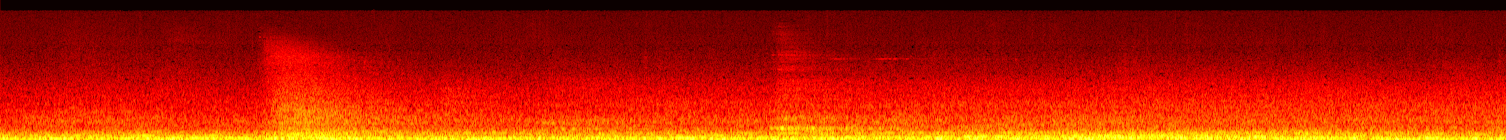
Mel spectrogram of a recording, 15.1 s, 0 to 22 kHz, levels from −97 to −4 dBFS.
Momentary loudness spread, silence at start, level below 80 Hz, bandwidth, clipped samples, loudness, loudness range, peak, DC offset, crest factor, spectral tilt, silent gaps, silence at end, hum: 4 LU; 0 s; -28 dBFS; 15 kHz; under 0.1%; -31 LUFS; 3 LU; -14 dBFS; 0.6%; 12 dB; -8.5 dB/octave; none; 0 s; none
